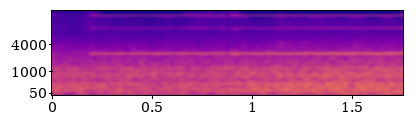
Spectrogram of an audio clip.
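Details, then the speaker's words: Double door fridge defrost timer tested with a multimeter in buzzer mode. The timer motor is turned by hand until it clicks onto defrost, and a steady high-pitched continuity beep holds. The timer switches properly. "तो metre के अंदर भी beep की आवाज़ आ रही है।"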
